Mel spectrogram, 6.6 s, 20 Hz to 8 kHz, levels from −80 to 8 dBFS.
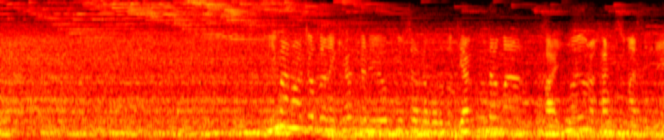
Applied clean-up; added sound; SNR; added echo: none; Chime; 12 dB; reverberation time 0.4 s.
